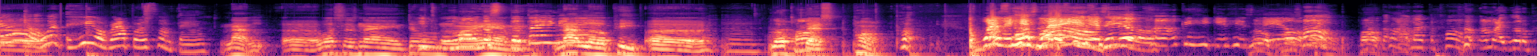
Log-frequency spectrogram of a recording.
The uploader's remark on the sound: 1 mic and 7 voices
